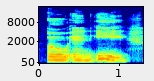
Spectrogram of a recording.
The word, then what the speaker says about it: one: This causes some confusion because there's no W anywhere in the word O-N-E, but you definitely hear the w sound at the beginning of that word, one.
